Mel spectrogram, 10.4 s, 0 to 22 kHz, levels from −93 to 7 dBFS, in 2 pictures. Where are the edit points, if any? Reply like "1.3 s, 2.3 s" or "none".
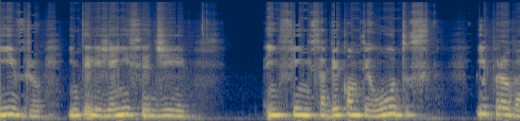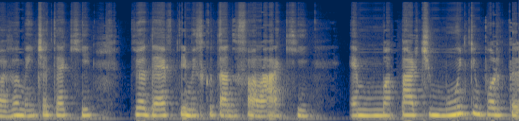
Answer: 4.6 s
